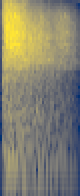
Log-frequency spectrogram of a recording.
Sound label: ground swords appear; gg pure vessel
